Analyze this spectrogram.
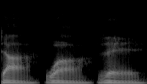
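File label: "taware", concatenated syllables; Affixing experiment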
